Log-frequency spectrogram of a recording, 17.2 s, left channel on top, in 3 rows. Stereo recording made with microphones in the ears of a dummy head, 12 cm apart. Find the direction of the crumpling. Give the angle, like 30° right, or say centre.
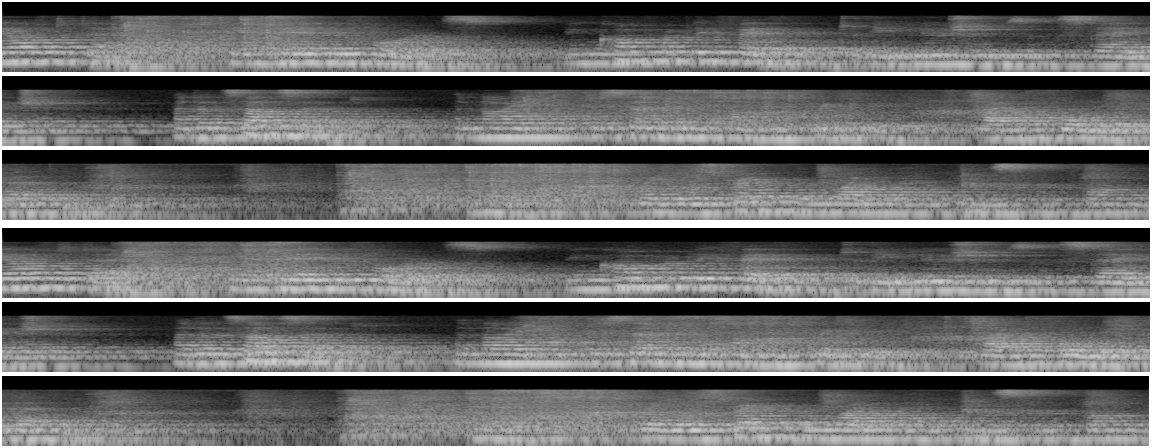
50° left.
